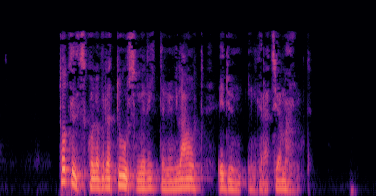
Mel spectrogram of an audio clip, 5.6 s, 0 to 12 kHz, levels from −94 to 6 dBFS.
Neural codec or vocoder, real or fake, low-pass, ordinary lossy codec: codec, 16 kHz, 8 kbps, FreqCodec, smaller model; fake; 7.2 kHz; MP3, 32 kbps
